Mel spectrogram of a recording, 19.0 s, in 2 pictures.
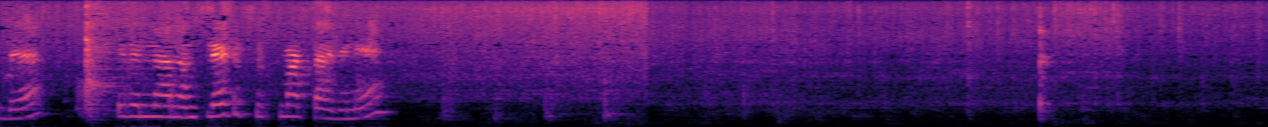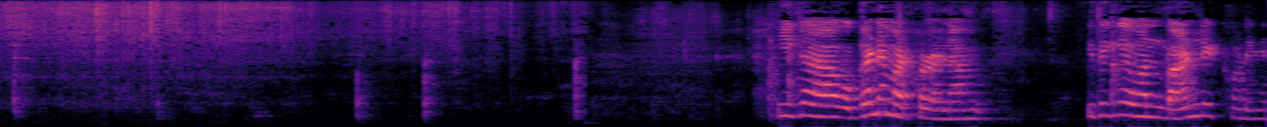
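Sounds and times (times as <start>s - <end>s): okra sizzling in oil: 0.0s - 14.8s
spatula scraping a pan: 7.2s - 14.9s.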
